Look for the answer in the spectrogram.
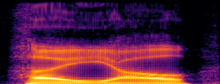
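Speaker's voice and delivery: loud Southern y'all greeting; deep south accent. Shown as a demonstration. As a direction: greet them like a good ol' boy. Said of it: "I'm gonna do this voice".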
